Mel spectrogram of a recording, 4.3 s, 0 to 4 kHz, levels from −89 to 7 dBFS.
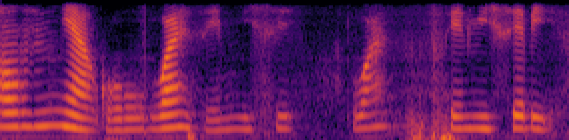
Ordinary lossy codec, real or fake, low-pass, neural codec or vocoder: none; fake; 3.6 kHz; codec, 16 kHz, about 1 kbps, DyCAST, with the encoder's durations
